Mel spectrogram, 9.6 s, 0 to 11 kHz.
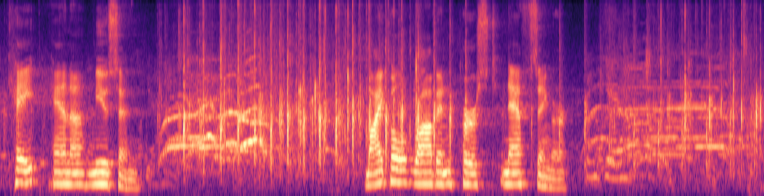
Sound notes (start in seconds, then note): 2.0 audience applauding and cheering; 7.3 cheering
